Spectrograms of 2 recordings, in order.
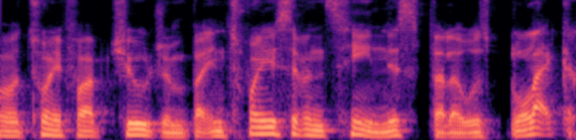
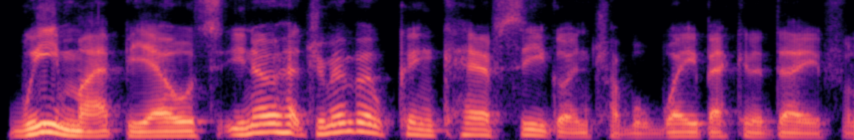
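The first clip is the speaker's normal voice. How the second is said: ordinary talk, nothing marked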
